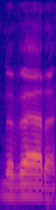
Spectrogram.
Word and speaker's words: Nevada: Beautiful, beautiful day in sunny Las Vegas, Nevada. How's my pronunciation of that? Sucks, but Las Vegas, Nevada. It's Nevada.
